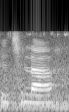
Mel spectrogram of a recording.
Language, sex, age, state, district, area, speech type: Hindi, female, 30-45, Madhya Pradesh, Seoni, urban, read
